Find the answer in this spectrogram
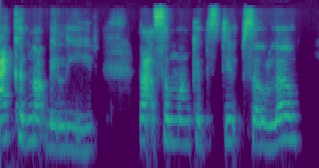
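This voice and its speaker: A woman with a Manchester accent speaks at a fairly high pitch. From Manchester, England. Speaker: HR coach and speaker. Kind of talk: interview storytelling. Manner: well-spoken.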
